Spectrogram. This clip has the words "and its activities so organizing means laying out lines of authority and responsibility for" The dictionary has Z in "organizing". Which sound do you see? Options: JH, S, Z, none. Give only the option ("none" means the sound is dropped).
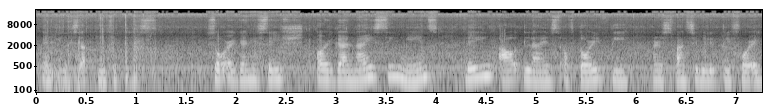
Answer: S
